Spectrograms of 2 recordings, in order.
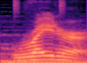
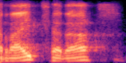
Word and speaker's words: Reiter: correctly is that correct well almost to like every english-speaking person would pronounce it in in the place where i'm coming from it's a raita but i'm used to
